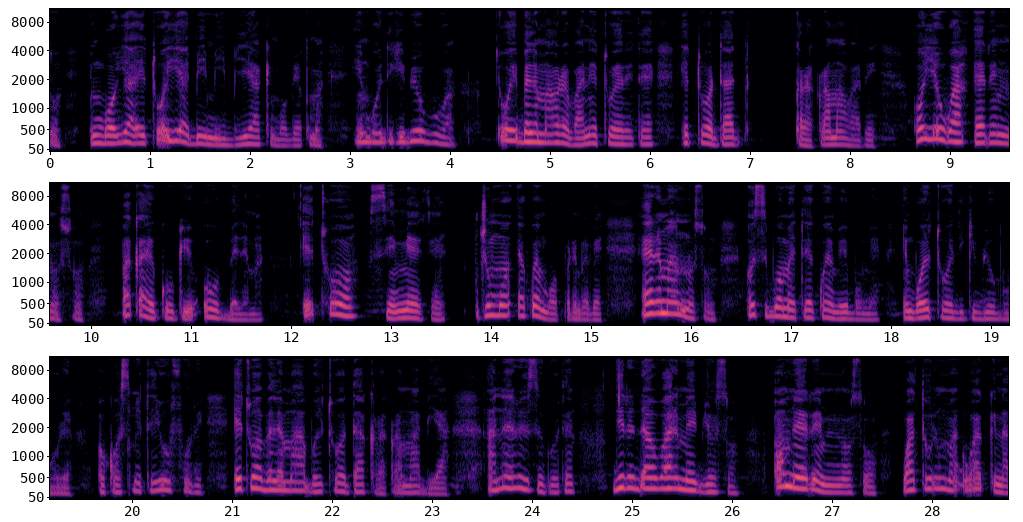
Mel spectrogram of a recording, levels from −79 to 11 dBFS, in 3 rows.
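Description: No technical faults can be heard anywhere in the speech. Nothing in the recording calls for a timestamp or an account of something going wrong.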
